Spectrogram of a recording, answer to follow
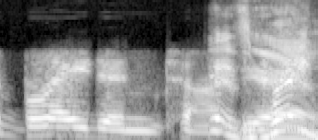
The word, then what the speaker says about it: Bradenton: Sandy, do you say Bradon or Bradington? Oh, it's Bradenon. Yeah, exactly. The Braden River, Sandy, go for pronunciation.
